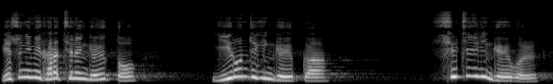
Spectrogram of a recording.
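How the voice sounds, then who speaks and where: A man preaches from a church pulpit. His voice sits high and swings widely in pitch as he acts out the disciples' complaints. The sanctuary leaves a long reverb trailing behind each phrase. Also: big pitch swings, moderate pace, mellow. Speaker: pastor. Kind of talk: sermon.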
